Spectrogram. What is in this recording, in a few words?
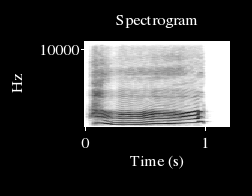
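Vox Casting, Japanese; Kirze; kings raid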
